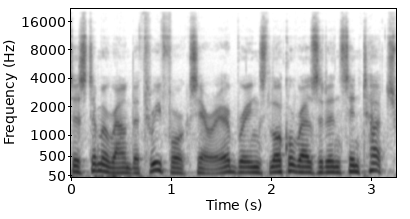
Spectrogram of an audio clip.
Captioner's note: voiceover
